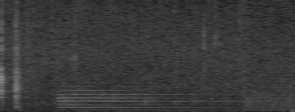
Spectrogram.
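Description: Rain falls softly and steadily in Master Detective Archives: Rain Code, a faint even hiss behind a quiet sustained tone, with no voices.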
